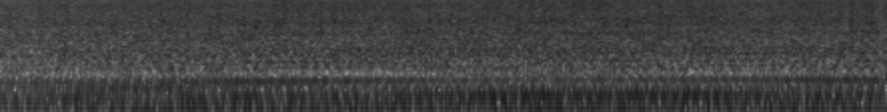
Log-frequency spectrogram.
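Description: A steady, loud Spitfire piston engine drones at constant pitch during takeoff in a flight simulator, a throaty mechanical hum with no talk over it.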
